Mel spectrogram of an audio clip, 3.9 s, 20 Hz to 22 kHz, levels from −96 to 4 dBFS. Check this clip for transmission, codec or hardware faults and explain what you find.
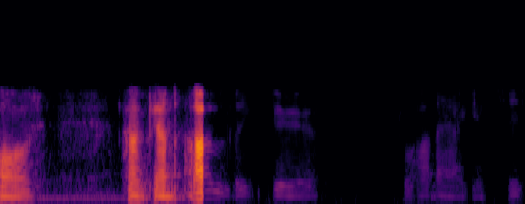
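Two faults are present: the speech has passed through a low-rate speech codec for its whole length, and the signal drops out partway through and never returns.

G.729 codec, throughout: The speech was rebuilt from a vocal tract model, a pitch predictor and a few coded pulses per short frame, as a narrowband VoIP line does, which fits 8 kbit/s G.729A. The result is plainly rough and synthetic, and the band is clipped to roughly 150 Hz to 3.7 kHz, with nothing above 3.8 kHz.

Audio dropout to a faint residue, from 1.52 s to the end: The wanted signal was cut off while the path after the break stayed open, likely a lost connection or stalled stream upstream of a still-running output. The speech stops abruptly at 1.52 s, with no pause or fade, and what remains is only a faint trace about 35 dB below the earlier level, lasting to the end of the clip.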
